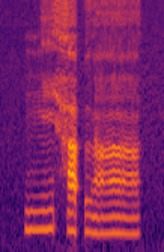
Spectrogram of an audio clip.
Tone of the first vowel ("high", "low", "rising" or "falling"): high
